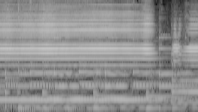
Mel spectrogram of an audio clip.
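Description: Instrumental music: an acoustic guitar strummed in a steady rhythm under a trumpet holding one long note.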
